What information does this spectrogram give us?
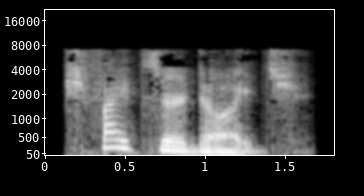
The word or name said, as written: schweizerdeutsch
